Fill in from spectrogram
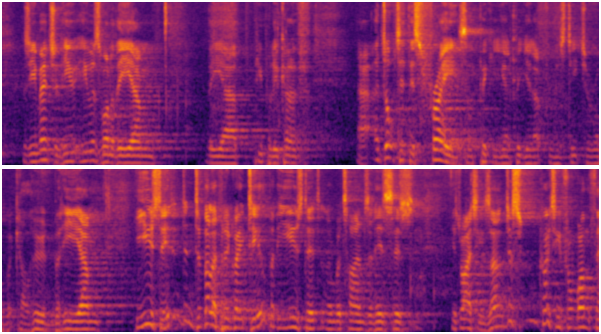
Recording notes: This lecture was recorded as part of the Generous Orthodoxy Lecture Series – a collaboration between St Mellitus College and the McDonald Agape Foundation.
